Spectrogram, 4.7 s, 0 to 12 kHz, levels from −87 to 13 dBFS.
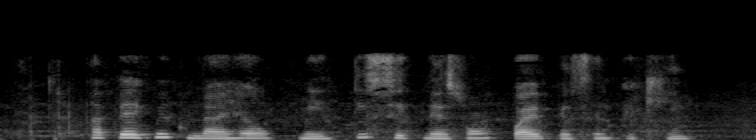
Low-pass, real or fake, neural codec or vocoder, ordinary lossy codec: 7.2 kHz; fake; codec, 16 kHz, 2 kbps, FunCodec, trained on Chinese and English, 25 frames a second; AAC, 48 kbps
